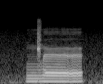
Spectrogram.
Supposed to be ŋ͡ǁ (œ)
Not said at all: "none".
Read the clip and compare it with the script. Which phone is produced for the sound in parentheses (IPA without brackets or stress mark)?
œ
